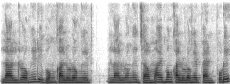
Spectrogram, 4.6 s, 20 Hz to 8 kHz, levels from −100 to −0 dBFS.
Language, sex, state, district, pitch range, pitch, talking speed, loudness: Bengali, female, Bihar, Katihar, 205-220 Hz, 210 Hz, 170 wpm, -19 LUFS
